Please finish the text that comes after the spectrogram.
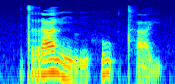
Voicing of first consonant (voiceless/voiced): voiceless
